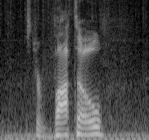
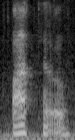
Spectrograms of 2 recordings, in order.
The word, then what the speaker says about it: vato: It's Bato, by the way. Like pronounce it with a B. Vato? Yeah, pronounce it with like a B. V in Spanish is like a B.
